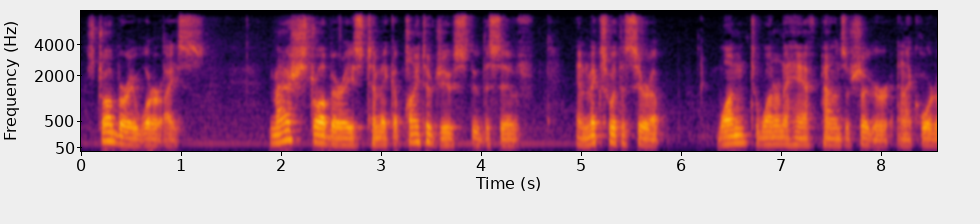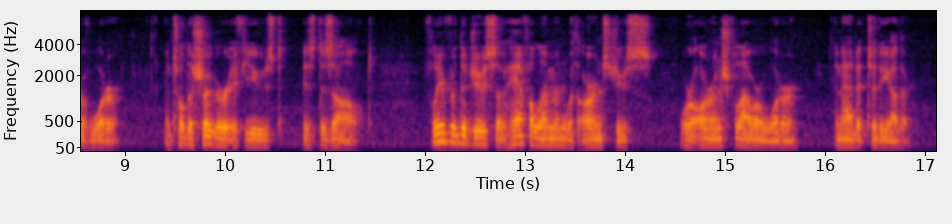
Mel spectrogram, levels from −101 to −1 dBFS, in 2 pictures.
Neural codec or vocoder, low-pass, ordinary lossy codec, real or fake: none; 7.2 kHz; Opus, 64 kbps; real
